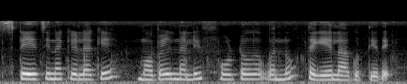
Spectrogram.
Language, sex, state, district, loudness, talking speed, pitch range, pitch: Kannada, female, Karnataka, Bangalore, -17 LUFS, 105 wpm, 230-255 Hz, 240 Hz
